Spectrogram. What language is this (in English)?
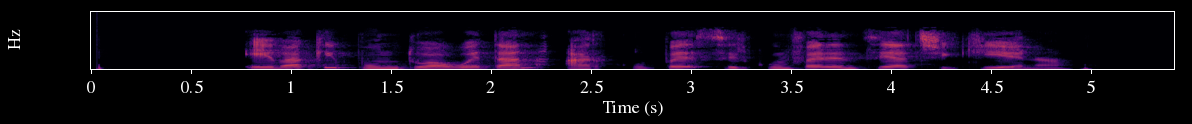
Basque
